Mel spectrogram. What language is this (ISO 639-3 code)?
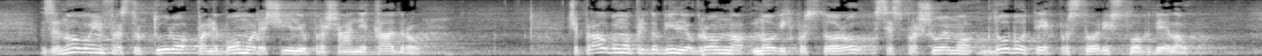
slv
